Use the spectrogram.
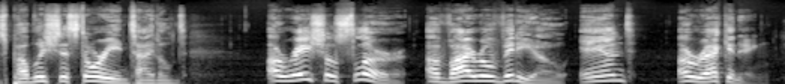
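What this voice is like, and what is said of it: Newscaster-style reading voice. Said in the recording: “That's my news voice.”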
